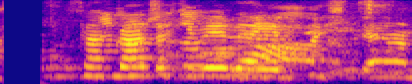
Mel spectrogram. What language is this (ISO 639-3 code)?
isl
